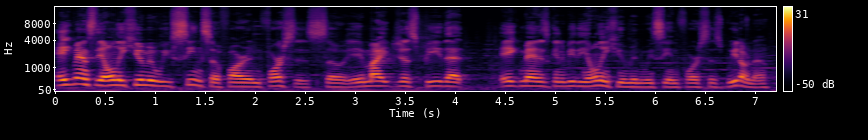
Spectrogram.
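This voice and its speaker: A man's voice: on the high side, fairly quick. A man co-hosting a gaming news show, chatting casually and giving his take on what is shown. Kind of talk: casual chat commentary. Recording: music behind the voice. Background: background music.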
